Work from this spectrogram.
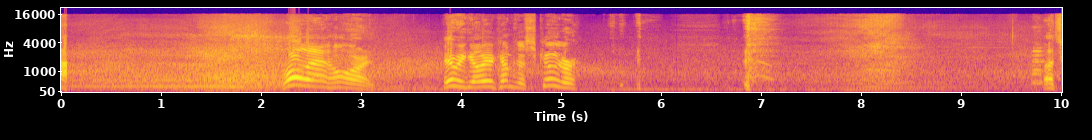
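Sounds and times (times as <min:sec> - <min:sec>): dump truck engine and tyres: 0:00.0 - 0:10.0.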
